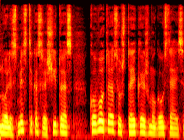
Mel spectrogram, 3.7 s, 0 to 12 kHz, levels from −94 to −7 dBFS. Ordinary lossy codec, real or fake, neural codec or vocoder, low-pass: MP3, 64 kbps; real; none; 10.8 kHz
